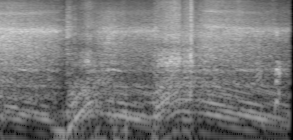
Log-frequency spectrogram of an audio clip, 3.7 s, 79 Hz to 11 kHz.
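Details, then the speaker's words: Lexus IS300 with swapped 3UZ V8 and custom exhaust, revving after an exhaust leak at an unwelded V-band joint was fixed: deep even burble, no puffing; a rattle still remains. "Oh man, it's crazy what an exhaust leak does. Holy cow. That's way better."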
